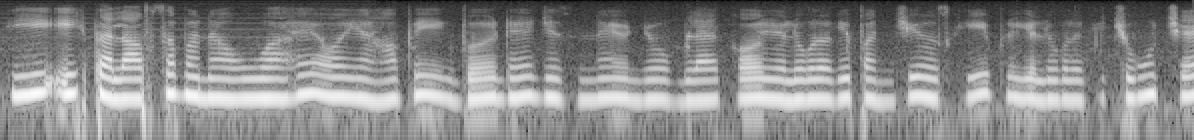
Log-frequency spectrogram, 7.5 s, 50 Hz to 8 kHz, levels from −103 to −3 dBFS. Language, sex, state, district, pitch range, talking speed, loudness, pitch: Hindi, female, Chhattisgarh, Raipur, 225-245 Hz, 235 wpm, -16 LUFS, 230 Hz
